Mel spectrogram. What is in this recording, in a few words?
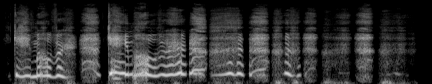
Panic; zps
